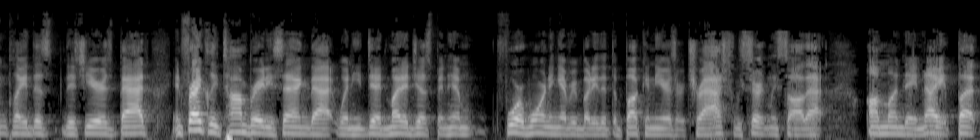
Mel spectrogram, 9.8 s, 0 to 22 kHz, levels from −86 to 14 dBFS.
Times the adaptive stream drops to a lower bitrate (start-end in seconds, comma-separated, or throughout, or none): 7.10-9.80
